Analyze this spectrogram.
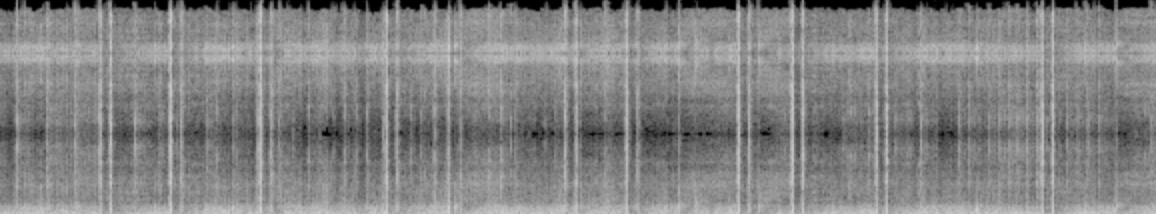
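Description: Irregular sharp pops of paintball fire, about two or three a second, over a steady rumble of wind on the microphone.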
